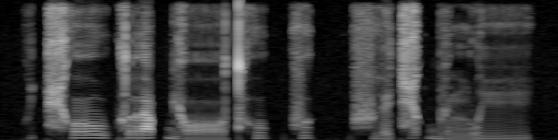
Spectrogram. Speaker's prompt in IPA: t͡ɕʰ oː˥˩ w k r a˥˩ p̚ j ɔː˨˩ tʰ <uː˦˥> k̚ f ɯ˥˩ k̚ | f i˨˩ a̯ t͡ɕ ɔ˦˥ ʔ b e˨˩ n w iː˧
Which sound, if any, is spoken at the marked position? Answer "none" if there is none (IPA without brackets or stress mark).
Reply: u˦˥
